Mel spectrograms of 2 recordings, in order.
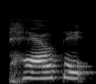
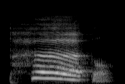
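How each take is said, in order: First: An R sound is pronounced after the vowel. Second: No R sound is pronounced after the vowel. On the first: The speaker calls it wrong. "R is bad. Purple, no" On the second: The speaker calls it right. "No R. Purple. Good"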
